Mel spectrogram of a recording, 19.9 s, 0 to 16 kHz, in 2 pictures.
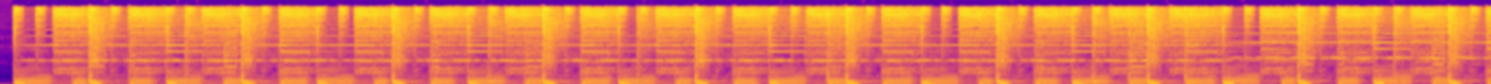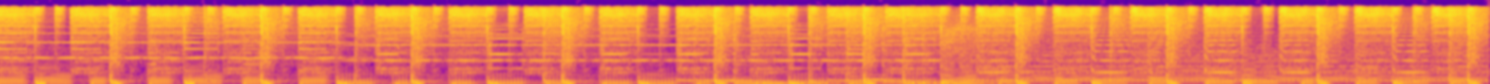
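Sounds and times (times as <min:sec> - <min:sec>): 
techno music: 0:00.1 - 0:19.8.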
